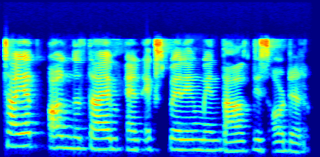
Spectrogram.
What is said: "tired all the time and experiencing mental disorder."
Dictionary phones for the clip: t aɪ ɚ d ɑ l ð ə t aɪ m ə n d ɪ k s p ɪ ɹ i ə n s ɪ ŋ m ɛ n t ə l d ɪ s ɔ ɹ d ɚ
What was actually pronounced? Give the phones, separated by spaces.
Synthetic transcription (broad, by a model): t aɪ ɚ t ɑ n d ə t aɪ m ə n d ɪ k s p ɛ ɹ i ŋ m ɛ n t ə l d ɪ s ɔ ɹ d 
